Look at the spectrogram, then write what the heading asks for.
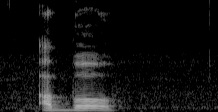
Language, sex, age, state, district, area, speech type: Telugu, male, 30-45, Andhra Pradesh, Chittoor, rural, read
